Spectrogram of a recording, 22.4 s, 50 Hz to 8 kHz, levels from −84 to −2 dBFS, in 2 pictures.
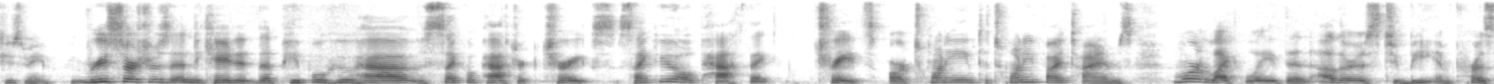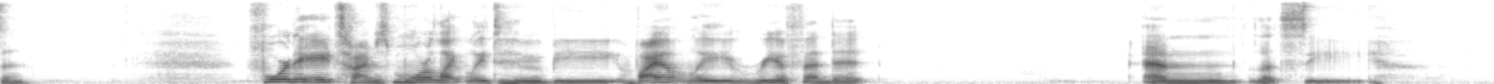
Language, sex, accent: English, female, American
